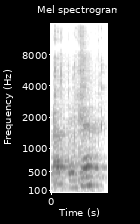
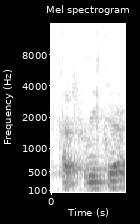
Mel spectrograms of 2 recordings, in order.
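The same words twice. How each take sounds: First: It is said the Eastern European way. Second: It is said the usual American way.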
